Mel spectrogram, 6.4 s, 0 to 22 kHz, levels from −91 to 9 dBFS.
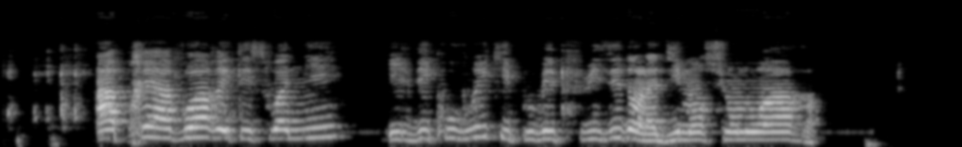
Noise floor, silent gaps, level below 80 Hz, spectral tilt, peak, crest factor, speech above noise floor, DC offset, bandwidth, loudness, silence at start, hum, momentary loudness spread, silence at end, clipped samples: -39 dBFS; none; -62 dBFS; -5 dB/octave; -2 dBFS; 18 dB; 20 dB; under 0.1%; 7.2 kHz; -19 LUFS; 0.05 s; none; 15 LU; 0.6 s; under 0.1%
